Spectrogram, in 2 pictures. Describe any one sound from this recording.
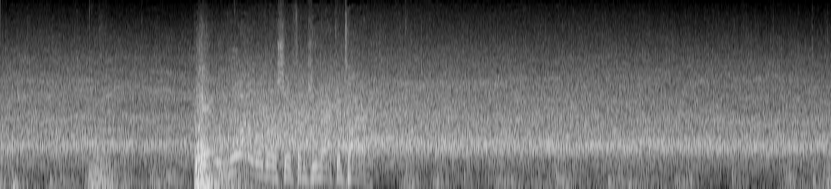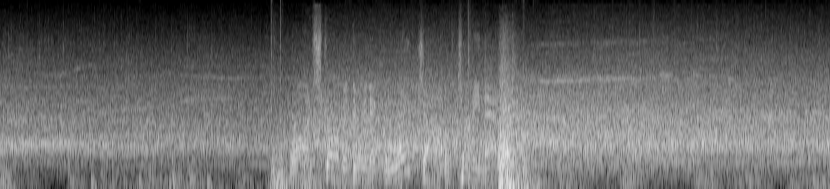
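A large crowd cheers steadily in an arena.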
